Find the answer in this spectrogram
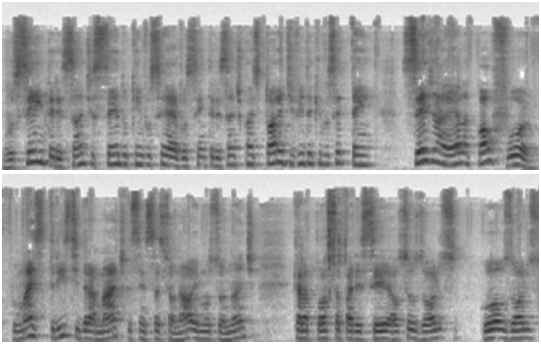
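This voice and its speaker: A man's dark, mellow voice, fairly high in pitch, at a moderate pace with ordinary pitch variation. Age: 50s. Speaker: podcast host and author. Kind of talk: monologue podcast talk.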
